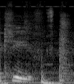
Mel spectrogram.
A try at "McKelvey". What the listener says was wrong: Or McKelvey. I could be wrong, but it's got an L in there.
